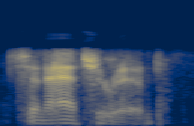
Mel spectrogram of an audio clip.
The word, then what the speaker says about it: Sennacherib: When the Assyrians under Sennacherib, some people pronounce that Sennacherib, had decimated Judah and threatened Jerusalem, Hezekiah became sick unto death, as it is described in 2 Kings chapter 20.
